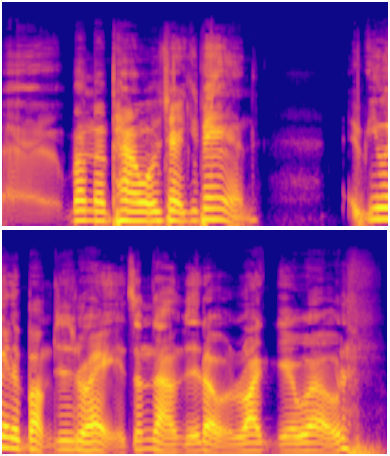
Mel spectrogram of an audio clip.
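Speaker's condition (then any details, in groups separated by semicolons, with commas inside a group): Cerebral palsy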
